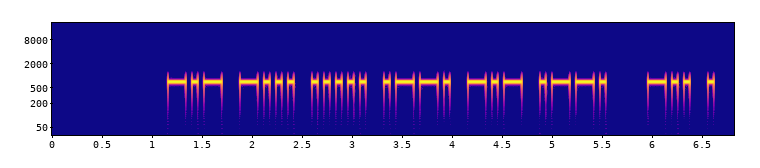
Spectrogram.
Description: Morse code, heard as a keyed tone, about 20 wpm, 700 Hz. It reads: KB5PKP DE
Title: USA Callsign DE Callsign - 6 Characters - 20wpm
